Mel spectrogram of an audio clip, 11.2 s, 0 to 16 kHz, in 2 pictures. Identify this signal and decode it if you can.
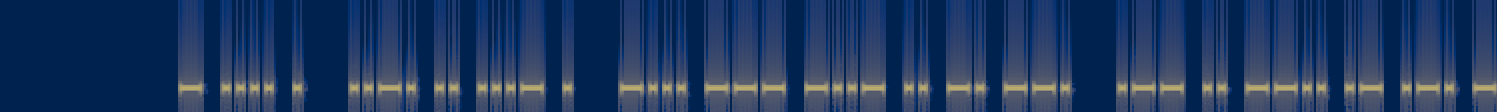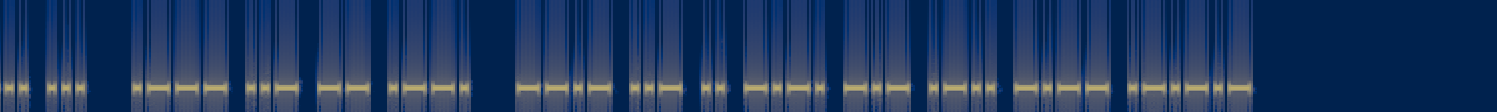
Morse code, heard as a keyed tone, about 46 wpm, 700 Hz. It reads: THE FIVE BOXING WIZARDS JUMP QUICKLY.
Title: Pangram Challenge v2 - 45wpm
